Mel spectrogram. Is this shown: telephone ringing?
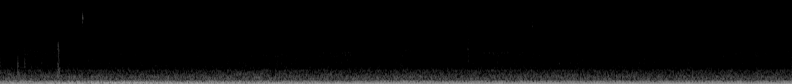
no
